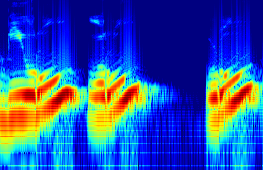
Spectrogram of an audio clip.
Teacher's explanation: برؤوسكم كلها مرققة إلا الراء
